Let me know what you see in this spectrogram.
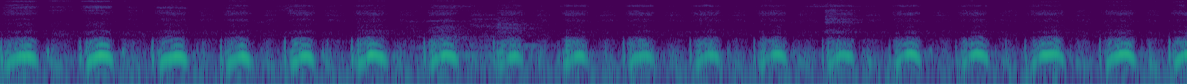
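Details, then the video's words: Sleeping puppy snoring: a steady run of short, squeaky, arch-shaped tones, roughly three per second, each rising then falling in pitch, with a soft breathy rasp beneath. "Puppy snores!"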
